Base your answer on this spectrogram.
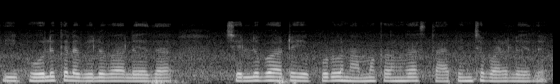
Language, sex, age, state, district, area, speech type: Telugu, female, 60+, Andhra Pradesh, Vizianagaram, rural, spontaneous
